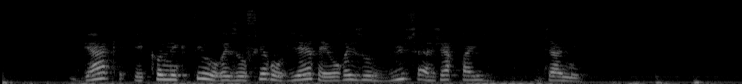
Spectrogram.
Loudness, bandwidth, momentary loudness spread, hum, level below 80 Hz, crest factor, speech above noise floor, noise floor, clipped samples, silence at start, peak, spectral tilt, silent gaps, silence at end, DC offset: -38 LUFS; 16.5 kHz; 20 LU; none; -60 dBFS; 18 dB; 21 dB; -58 dBFS; under 0.1%; 0 s; -22 dBFS; -7 dB/octave; none; 0 s; under 0.1%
